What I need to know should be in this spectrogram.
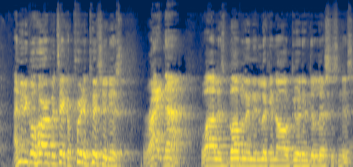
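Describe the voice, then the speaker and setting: Talking at a very fast pace in an animated tone, a man with a fairly high pitch and a New Orleans accent comes through over noticeable background noise and audible room echo. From New Orleans, Louisiana. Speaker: chef, cooking show host. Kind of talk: live cooking show.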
